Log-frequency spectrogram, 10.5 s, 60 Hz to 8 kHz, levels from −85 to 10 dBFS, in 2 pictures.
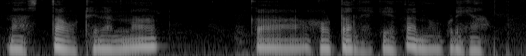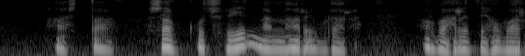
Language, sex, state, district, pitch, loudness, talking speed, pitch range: Sadri, male, Chhattisgarh, Jashpur, 115 Hz, -39 LUFS, 140 wpm, 105-125 Hz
